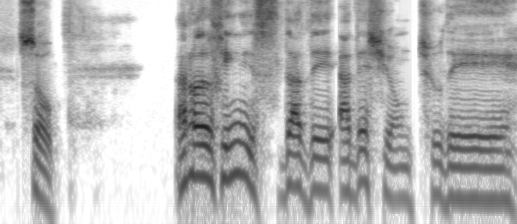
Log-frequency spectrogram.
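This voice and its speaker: Against a quiet background, a man speaks with a Spanish accent. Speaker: webinar participant, health technology expert. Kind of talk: webinar discussion. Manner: halting.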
